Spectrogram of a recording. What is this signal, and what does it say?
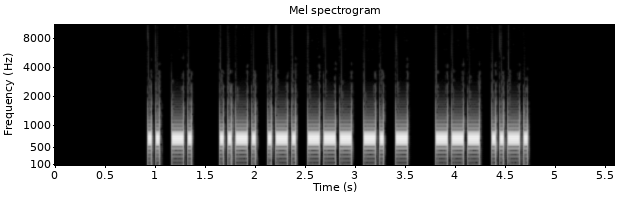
Morse code, heard as a keyed tone, about 30 wpm, 700 Hz. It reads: IN FRONT OF
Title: Sets of 3 Words 30wpm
